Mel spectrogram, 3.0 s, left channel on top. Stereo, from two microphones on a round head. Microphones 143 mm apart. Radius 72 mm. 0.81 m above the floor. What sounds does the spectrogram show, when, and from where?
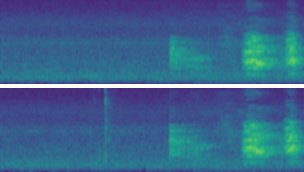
1.7 s a dog barking: 65° right (ahead or behind), 0.6 m; by 3.0 s 60° right (ahead or behind), 1.5 m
